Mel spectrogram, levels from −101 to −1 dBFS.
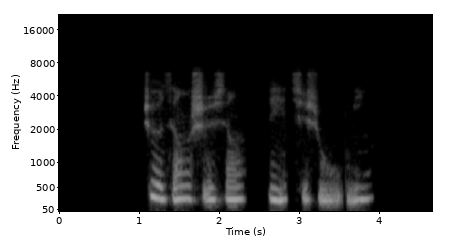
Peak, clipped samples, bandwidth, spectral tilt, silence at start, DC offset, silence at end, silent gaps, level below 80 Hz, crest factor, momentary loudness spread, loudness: -32 dBFS; under 0.1%; 6.8 kHz; -4.5 dB/octave; 1.05 s; under 0.1%; 0.75 s; 2.35-2.61 s; -88 dBFS; 14 dB; 7 LU; -46 LUFS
